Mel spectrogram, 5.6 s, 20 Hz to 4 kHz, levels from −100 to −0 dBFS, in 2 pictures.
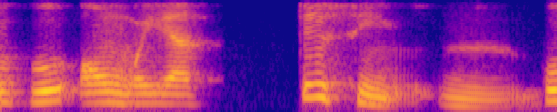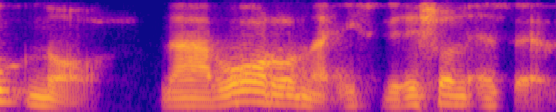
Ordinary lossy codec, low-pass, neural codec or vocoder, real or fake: Opus, 16 kbps; 3.6 kHz; codec, 16 kHz, 0.8 kbps, ZipCodec; fake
